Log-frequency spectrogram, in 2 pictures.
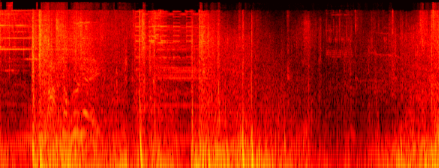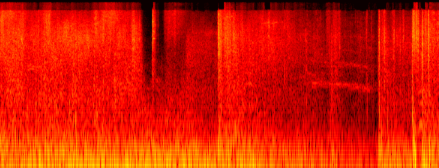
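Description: A grenade blast in a shooter video game, a loud booming explosion with crumbling debris amid continuous gunfire and game noise, with someone talking over parts of it.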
